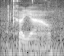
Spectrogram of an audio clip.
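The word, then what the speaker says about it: Callao: knows everything says that calio was named for the town in peru and even though it's spelled the same as that town it's not pronounced the same which should have been kayao but it's a tiny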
